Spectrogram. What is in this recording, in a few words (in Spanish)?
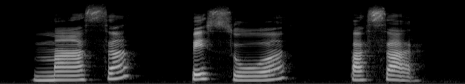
sonido de SS, portugués; como se pronuncia la letra s en portugues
